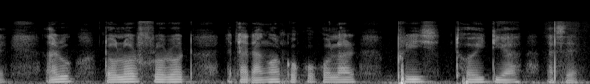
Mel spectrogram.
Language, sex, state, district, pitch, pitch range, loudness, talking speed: Assamese, male, Assam, Kamrup Metropolitan, 110 Hz, 105-120 Hz, -25 LUFS, 120 wpm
